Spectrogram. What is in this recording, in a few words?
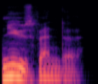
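"newsvendor", British English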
